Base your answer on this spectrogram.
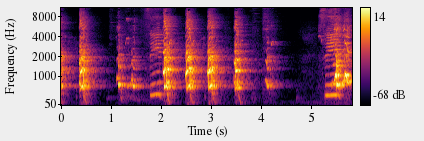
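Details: Chatty Border Collie at a chicken food review: a series of harmonic, clipped barks roughly every half second, interspersed with short whiny yips and a final drawn-out vocal bark.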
